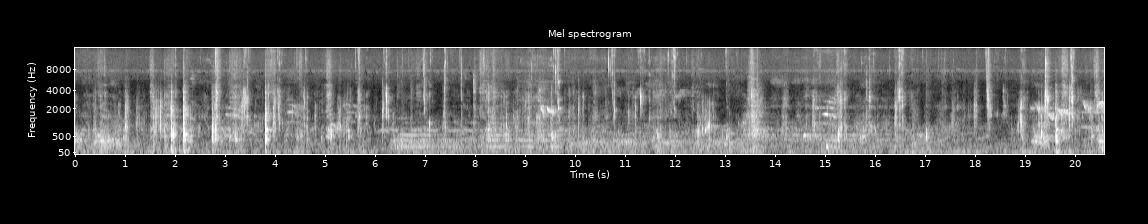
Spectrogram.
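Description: A person chewing a mouthful of rice and fish curry, with frequent short wet smacking clicks from the mouth, while fingers mix rice against a metal plate.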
